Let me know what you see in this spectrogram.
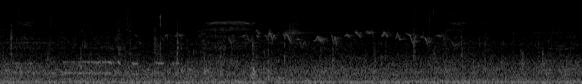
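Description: Birds chirping in a quick run of short, high, falling chirps about halfway through, over a steady low background rumble.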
